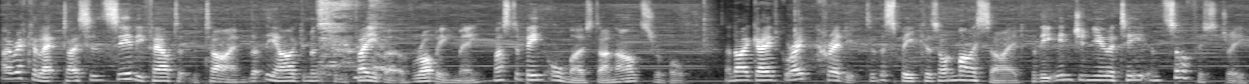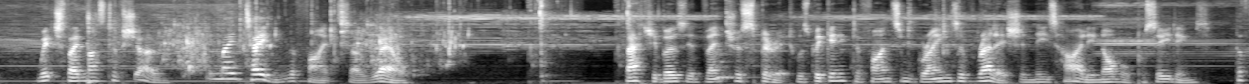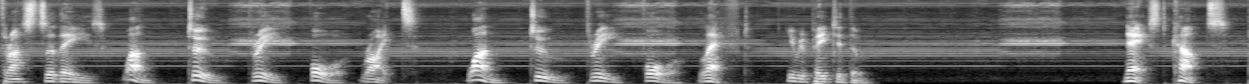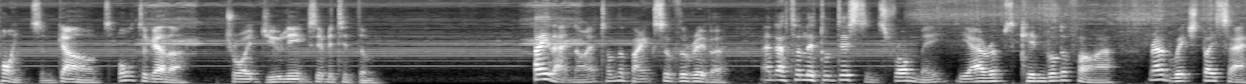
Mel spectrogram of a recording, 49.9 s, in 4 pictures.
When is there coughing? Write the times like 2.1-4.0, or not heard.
3.1-4.0.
